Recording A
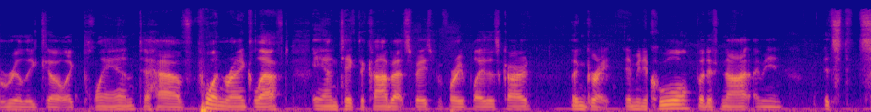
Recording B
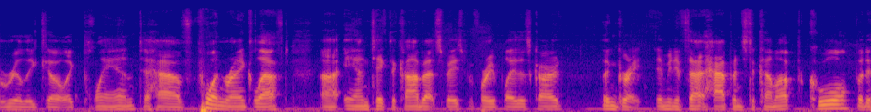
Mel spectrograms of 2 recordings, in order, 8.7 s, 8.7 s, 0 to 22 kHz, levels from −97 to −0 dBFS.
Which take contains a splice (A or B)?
A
